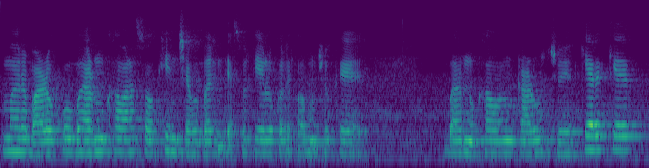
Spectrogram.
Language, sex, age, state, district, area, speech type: Gujarati, female, 45-60, Gujarat, Valsad, rural, spontaneous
